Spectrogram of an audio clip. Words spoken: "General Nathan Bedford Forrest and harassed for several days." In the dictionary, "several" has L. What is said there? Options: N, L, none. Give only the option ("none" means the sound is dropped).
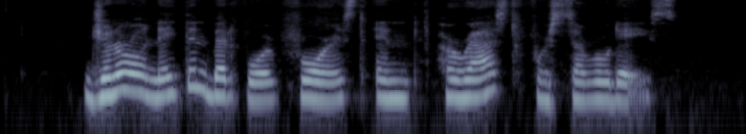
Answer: L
